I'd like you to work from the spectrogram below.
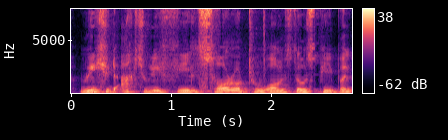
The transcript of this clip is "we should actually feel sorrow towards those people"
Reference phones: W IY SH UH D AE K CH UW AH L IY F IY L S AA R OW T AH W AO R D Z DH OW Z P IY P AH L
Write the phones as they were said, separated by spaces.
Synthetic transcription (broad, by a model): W IY SH UH D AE K CH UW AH L IY F IY L S AA R OW T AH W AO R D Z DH OW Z P IY P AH L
